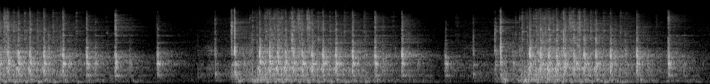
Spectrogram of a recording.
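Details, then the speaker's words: 1984 GRW Simson BM40-2 two-stroke lawn mower, flywheel cover, pull start and coil refitted, cleaner sprayed in: clattering pull-over with good compression that never fires; spark present but weak, points being cleaned, carburetor next. "okay so although it does have spark the spark is a little bit on the weak side so i'm just cleaning the points"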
